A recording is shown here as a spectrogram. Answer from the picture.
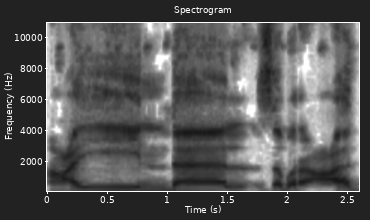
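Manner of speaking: "আইন" and "আদ" slowly, squeezed from mid-throat; throaty ain. Shown as a demonstration. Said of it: "হলকের মধ্যখান থেকে চাপ দিয়ে উচ্চারণ করব". ("আইন", "আদ": হলকের মধ্যখান থেকে চাপ দিয়ে, ধীরে টেনে)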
